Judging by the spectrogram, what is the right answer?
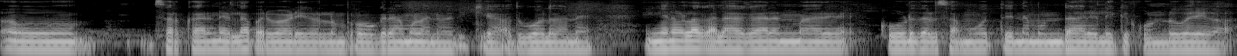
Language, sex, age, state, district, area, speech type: Malayalam, male, 18-30, Kerala, Alappuzha, rural, spontaneous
